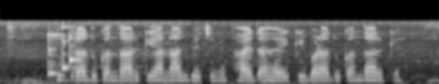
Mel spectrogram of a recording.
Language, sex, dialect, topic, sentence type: Magahi, female, Central/Standard, agriculture, question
